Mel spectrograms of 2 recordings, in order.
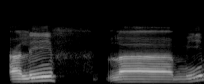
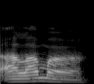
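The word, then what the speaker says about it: الم: Jadi alif lam mim sebagaimana yang sudah kita pahami itu tidak dibaca alama ya atau ilama tetapi dibaca huruf per huruf makanya disebut dengan huruful muqatah.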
